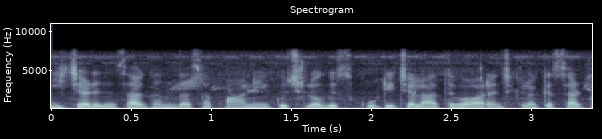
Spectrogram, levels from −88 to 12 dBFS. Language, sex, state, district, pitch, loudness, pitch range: Hindi, female, Haryana, Rohtak, 205 Hz, -17 LUFS, 200-210 Hz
